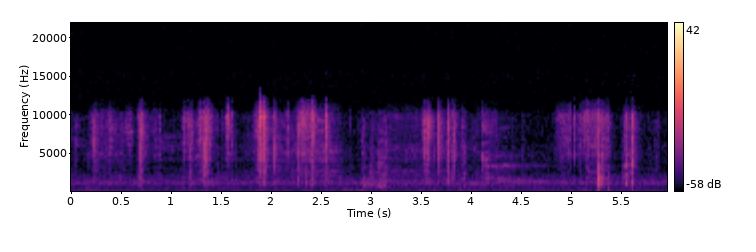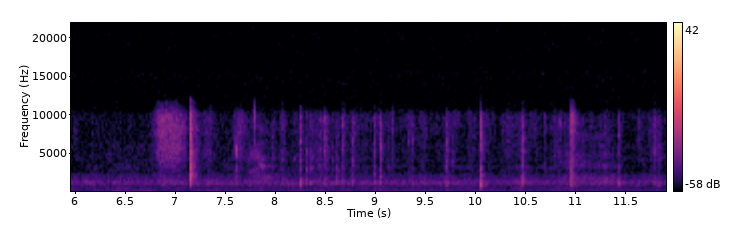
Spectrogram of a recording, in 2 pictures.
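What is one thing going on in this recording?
Trading cards rustle and click as they are shuffled by hand.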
